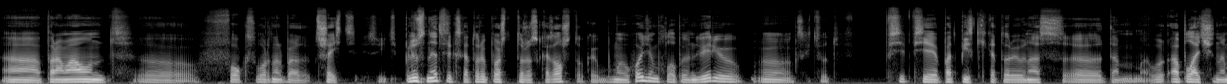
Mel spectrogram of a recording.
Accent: native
